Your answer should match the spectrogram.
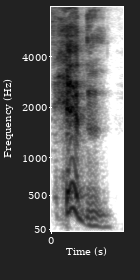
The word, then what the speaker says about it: Hidde: Chuck, Hitty is pronounced hidden without the N.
